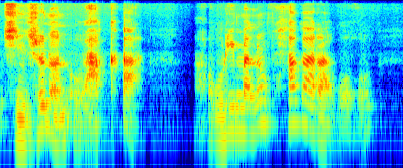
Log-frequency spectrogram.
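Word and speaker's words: 和: 정신을 한마디로 하면은 화 일본말로 와로 발음이 되는 건데 아주 그 그리고 그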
